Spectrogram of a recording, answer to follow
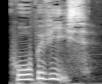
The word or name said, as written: hobevis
